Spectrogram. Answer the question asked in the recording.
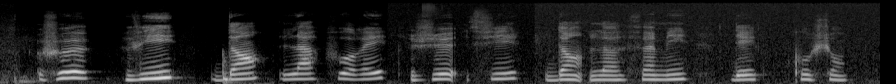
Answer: Je suis le sanglier.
